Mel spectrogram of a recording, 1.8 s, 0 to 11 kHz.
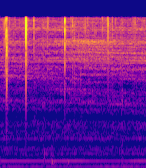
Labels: {"label": "anthrophony, boat engine", "recorder": "SoundTrap 300"}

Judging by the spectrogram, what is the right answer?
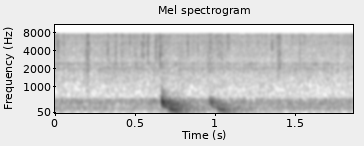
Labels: {"label": "anthrophony, bomb", "recorder": "HydroMoth"}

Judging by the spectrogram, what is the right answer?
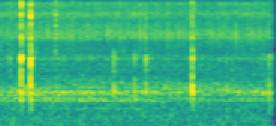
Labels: {"label": "anthrophony, boat engine", "recorder": "HydroMoth"}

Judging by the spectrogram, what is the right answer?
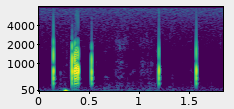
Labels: {"label": "biophony, knock croak", "recorder": "SoundTrap 300"}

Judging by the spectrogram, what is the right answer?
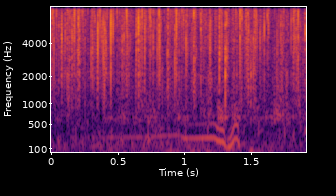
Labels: {"label": "biophony, cascading saw", "recorder": "SoundTrap 600 or HydroMoth"}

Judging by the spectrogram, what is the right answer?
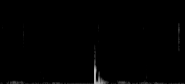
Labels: {"label": "biophony, double pulse", "recorder": "SoundTrap 300"}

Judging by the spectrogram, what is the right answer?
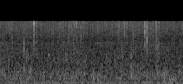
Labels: {"label": "biophony", "recorder": "SoundTrap 300"}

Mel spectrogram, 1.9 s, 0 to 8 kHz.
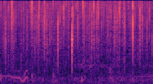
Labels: {"label": "biophony, cascading saw", "recorder": "SoundTrap 600 or HydroMoth"}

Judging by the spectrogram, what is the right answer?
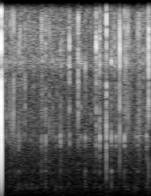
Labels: {"label": "ambient", "recorder": "HydroMoth"}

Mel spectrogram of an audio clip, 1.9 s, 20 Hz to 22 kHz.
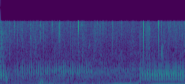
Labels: {"label": "biophony, croak", "recorder": "SoundTrap 500"}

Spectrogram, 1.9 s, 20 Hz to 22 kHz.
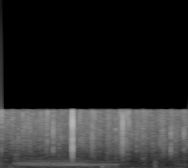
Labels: {"label": "biophony, croak", "recorder": "SoundTrap 500"}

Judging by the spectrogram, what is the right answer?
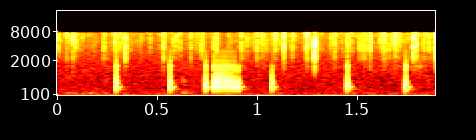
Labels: {"label": "biophony, knock croak", "recorder": "SoundTrap 300"}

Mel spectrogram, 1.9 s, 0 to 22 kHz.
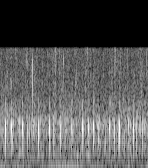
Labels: {"label": "biophony, rattle", "recorder": "SoundTrap 500"}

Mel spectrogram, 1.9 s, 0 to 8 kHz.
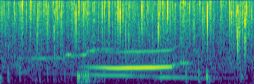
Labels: {"label": "biophony", "recorder": "SoundTrap 300"}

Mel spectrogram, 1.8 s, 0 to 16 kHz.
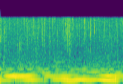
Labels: {"label": "biophony, midshipman", "recorder": "SoundTrap 500"}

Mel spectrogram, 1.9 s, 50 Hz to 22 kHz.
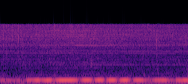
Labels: {"label": "anthrophony, boat engine", "recorder": "SoundTrap 500"}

